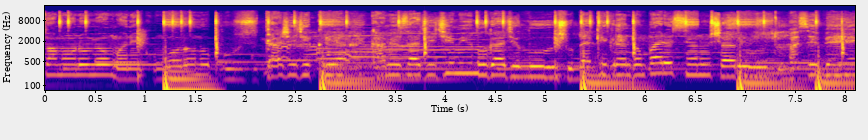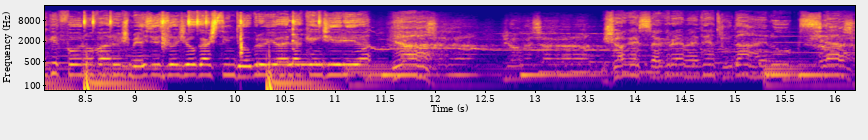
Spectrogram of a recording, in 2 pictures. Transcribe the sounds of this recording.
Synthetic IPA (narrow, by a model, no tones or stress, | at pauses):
t̪uɐmɐ̃w̃d̪ʊmewmɐ̃nĩkumoɾõw̃nʊpusʊ̥t̪ɾaʒɪd͡ʒɪkɾiakamizad͡ʒɪd͡ʒɪmĩluɡaɾd͡ʒɪluʃʊbɛkɪɡɾɐ̃nd̪ɐ̃w̃paɾesẽd̪ʊũʃaɾut̪ʊfasebẽkɪfoɾɐ̃w̃vaɾjʊzmezɪzoʒɪewɡaʃt̪ĩd̪obɾʊɪɔlɐkẽj̃d͡ʒiɾiɐa | ʒɔɡɐsaɡɾanɐd̪ẽnt̪ɾʊd̪ɐanlupsiɐ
